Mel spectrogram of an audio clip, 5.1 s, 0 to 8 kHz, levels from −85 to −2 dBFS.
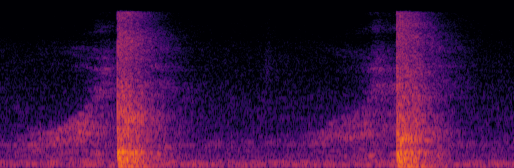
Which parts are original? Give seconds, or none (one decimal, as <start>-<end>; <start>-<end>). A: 0.0-5.1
